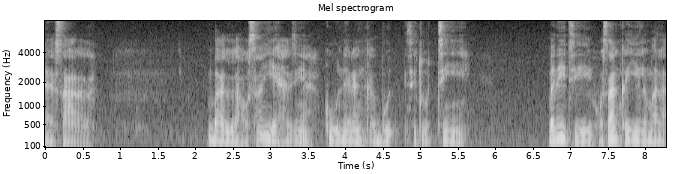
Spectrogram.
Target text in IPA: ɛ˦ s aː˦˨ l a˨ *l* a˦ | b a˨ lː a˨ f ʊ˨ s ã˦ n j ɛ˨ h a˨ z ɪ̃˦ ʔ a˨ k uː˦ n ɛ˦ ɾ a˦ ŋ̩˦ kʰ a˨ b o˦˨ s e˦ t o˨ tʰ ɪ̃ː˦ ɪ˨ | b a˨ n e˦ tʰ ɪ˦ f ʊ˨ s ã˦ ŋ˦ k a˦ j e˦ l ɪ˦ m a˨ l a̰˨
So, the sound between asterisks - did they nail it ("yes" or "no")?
yes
